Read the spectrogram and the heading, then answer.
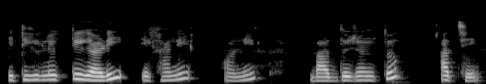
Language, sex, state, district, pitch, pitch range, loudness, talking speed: Bengali, female, West Bengal, Jhargram, 205 Hz, 185-245 Hz, -20 LUFS, 110 wpm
